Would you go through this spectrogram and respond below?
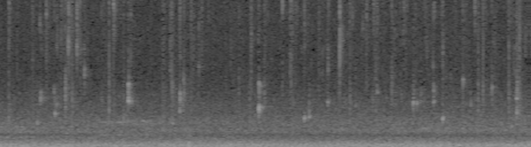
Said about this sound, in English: You can hear the water melting. All the ice is dripping now.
